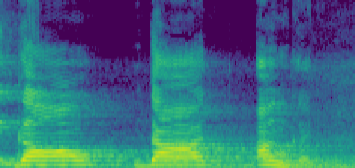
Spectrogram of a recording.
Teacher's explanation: अनुनासिक, ऐसे स्वरों का उच्चारण नाक और मुंह से होता है और उच्चारण में लघुता रहती है।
